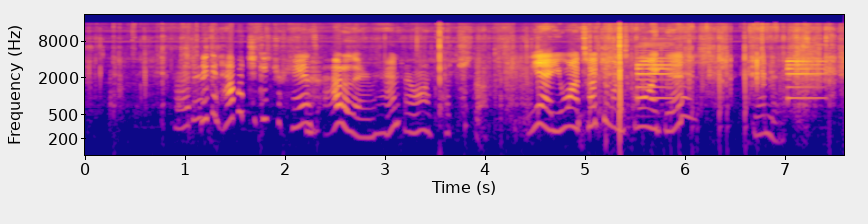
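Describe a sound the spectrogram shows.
A metal detector gives a wavering, warbling tone.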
